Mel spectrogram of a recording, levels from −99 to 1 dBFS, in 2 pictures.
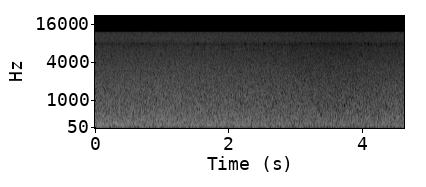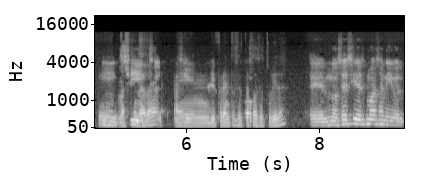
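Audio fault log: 4.93–5.20 s, 5.49–5.91 s and 6.20–6.97 s: speech suppressed in double talk. The speech dips by about 10 dB at first, then by about 30 dB. This is likely an echo canceller muting the near talker while the far side also speaks.
5.29–5.42 s and 6.95–7.06 s: echo leak. A faint copy of the speech returns 197 ms late, about 15 and 20 dB down, likely residual loudspeaker echo the canceller missed.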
